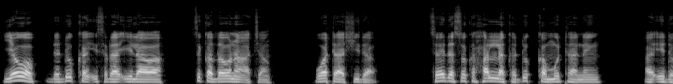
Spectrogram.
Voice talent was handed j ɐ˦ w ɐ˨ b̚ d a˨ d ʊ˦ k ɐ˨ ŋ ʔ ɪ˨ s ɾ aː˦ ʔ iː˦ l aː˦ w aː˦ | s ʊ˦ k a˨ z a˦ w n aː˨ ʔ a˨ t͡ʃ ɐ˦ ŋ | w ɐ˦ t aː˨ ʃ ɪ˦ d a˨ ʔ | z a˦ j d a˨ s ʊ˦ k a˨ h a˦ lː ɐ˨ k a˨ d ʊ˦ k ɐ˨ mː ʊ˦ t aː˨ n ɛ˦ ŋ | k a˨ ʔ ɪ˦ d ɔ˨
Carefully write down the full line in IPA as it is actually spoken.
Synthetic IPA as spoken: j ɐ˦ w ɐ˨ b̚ d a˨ d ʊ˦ k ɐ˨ ŋ ʔ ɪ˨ s ɾ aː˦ ʔ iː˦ l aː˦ w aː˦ | s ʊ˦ k a˨ z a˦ w n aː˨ ʔ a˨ t͡ʃ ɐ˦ ŋ | w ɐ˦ t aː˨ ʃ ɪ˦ d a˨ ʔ | s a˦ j d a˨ s ʊ˦ k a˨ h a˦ lː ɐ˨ k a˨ d ʊ˦ k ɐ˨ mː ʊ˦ t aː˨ n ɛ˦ ŋ | ʔ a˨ ʔ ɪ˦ d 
